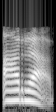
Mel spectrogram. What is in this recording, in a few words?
"SLOW", welsh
